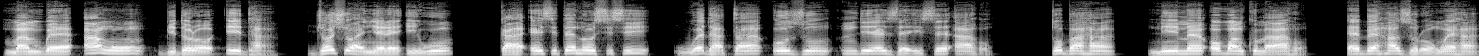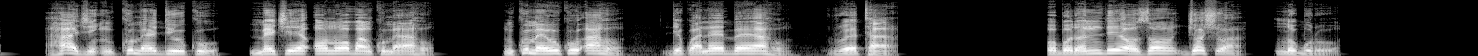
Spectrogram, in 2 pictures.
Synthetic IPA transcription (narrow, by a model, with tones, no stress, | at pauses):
ma˨ŋ͡m̩˨ɡ͡be˨a˦ŋʷʊ˦bi˨do˨ɾo˨ɪ˦da̰˨ | d͡ʒo˦ʃu˦a˨ɲe˨ɾe˨ʔi˨wu˦ | ka˨ʔe˦si˦te˦no˦si˦si˦ | we˦da˨ta˦o˦zu˦n̩˦dɪ˦e˦ze˨i˨se˦ʔa˦ɦʊ̰˨ | tʊ˦ba˦ɦa˦ | ni˦me˦ʔɔ˦ɡ͡ba˦ŋ̩˨ku˦me˨a˦ɦʊ̰˨ | e˦be˦ɦa˦zo˨ɾo˨ŋʷe˦ɦa˦˨ | ɦa˦˨d͡ʒɪ˨ŋ̩˨ku˦me˨˦dɪ˦u˦kʷu˦˨ | me˦t͡ʃi˦e˦ʔɔ˦nʊ˦ɔ˦ɡ͡ba˦ŋ̩˨ku˦me˨a˦ɦʊ̰˨ | ŋ̩˨ku˦me˨u˦kʷu˦ʔa˦ɦʊ̰˨ | dɪ˨kʷa˨ne˦be˦a˦ɦʊ̰˨ | ɾu˨e˦ta̰ː˦˨ | o˨bo˨do˨n̩˦dɪ˦ɔ˨zɔ˦d͡ʒo˦ʃu˨a̰˨ | lo˨ɡ͡bṵ˨ɾṵ˨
